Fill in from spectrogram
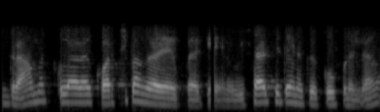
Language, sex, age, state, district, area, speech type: Tamil, male, 18-30, Tamil Nadu, Salem, rural, conversation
